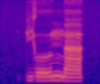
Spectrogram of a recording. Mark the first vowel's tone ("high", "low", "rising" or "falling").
rising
